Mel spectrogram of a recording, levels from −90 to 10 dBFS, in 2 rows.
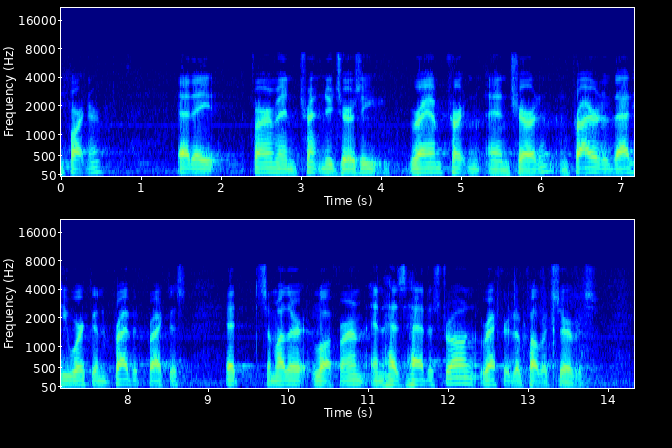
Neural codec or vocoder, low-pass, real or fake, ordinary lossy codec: none; 7.2 kHz; real; Opus, 64 kbps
